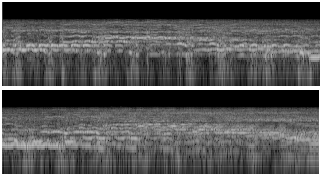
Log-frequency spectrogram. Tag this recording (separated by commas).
Music, Musical instrument, Plucked string instrument, Bass guitar, Guitar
